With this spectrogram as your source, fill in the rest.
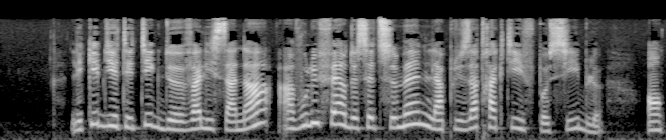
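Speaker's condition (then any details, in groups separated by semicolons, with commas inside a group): No condition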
